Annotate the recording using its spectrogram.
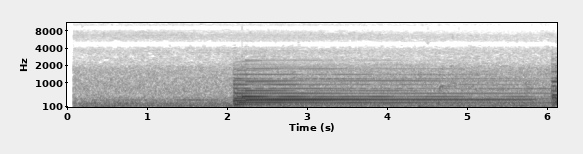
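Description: Piano music: after about two seconds of faint background noise, a chord is struck and rings on, slowly fading.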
